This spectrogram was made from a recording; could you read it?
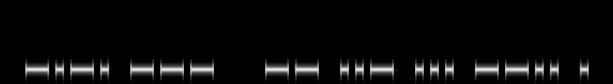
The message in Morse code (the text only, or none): CO MUSZE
